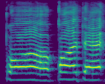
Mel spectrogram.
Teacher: طا اور قاف موٹے الفاظ موٹا کر کے پڑھیں گے. طا الف زبر طا، قاف زبر قا، تا زبر تا، طاقت لنا، لن نون کو لام کے ساتھ ملائیں گے.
